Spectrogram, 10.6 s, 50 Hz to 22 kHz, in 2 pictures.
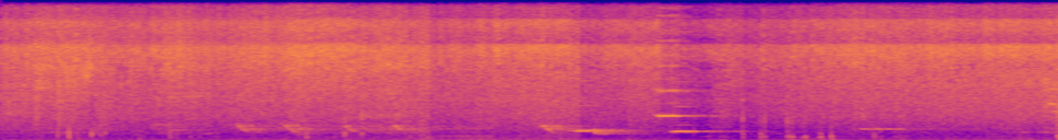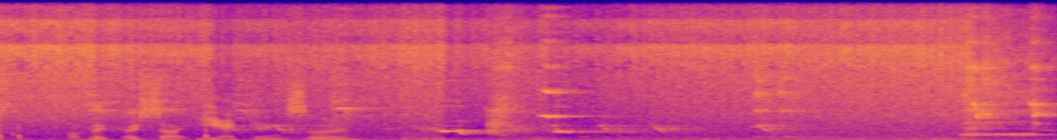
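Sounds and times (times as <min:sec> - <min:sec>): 
outdoor ambience: 0:00.0 - 0:10.5
saddleback birds calling with slurred chirps and whistles: 0:01.1 - 0:05.3, 0:06.3 - 0:10.5
speech: 0:05.7 - 0:07.3.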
